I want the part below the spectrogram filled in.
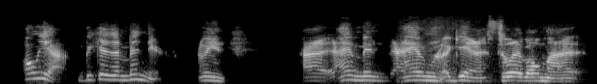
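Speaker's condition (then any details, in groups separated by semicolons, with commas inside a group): Cerebral palsy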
